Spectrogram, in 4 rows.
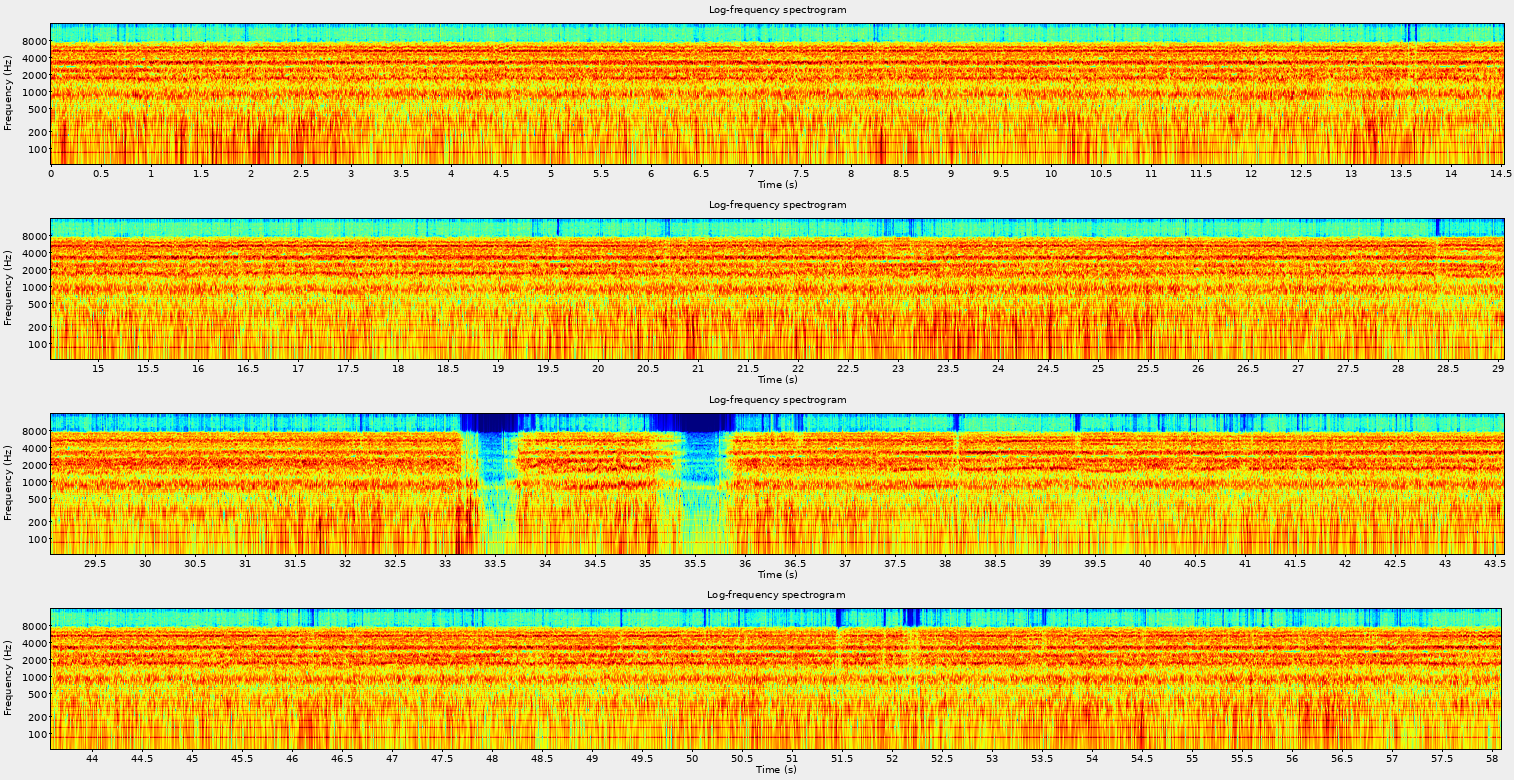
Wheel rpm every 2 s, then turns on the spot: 230, 230, 230, 230, 230, 230, 220, 230, 230, 230, 230, 230, 220, 220, 220, 210, 150, 120, 180, 220, 230, 230, 230, 230, 230, 230, 230, 230, 230.
none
